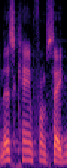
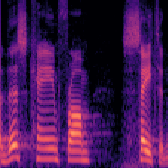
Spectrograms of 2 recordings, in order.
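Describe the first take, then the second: First: Said in the usual way. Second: This came from, a long pause, then Satan; slow emphatic reveal. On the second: Shown as a demonstration. Preacher revealing the source of the disease, slow and weighty. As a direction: draw out "this came from" slowly and land "Satan".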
